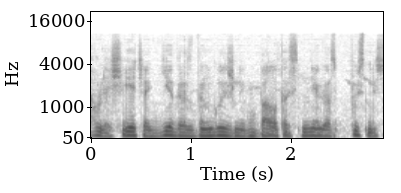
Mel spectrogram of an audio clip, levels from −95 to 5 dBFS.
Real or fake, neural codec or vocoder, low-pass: fake; vocoder, 44.1 kHz, 128 mel bands, Pupu-Vocoder; 10.8 kHz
